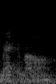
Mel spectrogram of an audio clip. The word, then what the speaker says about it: Mackinac: she pronounced it smacking egg everyone we have Mackinac Island and Mackinaw City Mackinac Bridge it's it's spelled mechanic but we pronounce it Mackinac pronounce macaron it's spelled mechanic but it's pronounced Mackinac I like if you were to tell me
